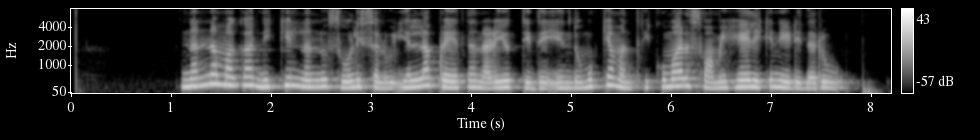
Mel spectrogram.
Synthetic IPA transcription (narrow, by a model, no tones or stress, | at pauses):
nɐnːɐmɐɡɐnikilnɐnːuso̞ːlisɐluʔɛlːɐpɾɐjɐt̪nɐnɐɽɛjut̪ːid̪e̞ʔend̪umukʰjɐmɐnt̪ɾikumaːɾɐsʋaːmiɦe̞ːɭike̞niːɽid̪ɐɾu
